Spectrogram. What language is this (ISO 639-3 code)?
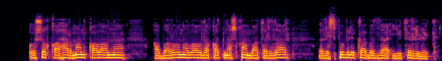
bak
